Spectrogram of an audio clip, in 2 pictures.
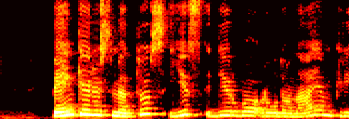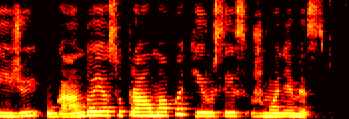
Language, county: Lithuanian, Panevėžys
